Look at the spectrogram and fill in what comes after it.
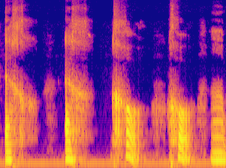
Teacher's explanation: Bunyi macam bunyi kahak kan, tapi bukan keluar kahak. Ya. Bunyi seperti air liur lah, dengan bantuan air liur, ya.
